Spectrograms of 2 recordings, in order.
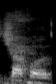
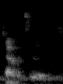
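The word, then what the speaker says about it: Tchoupitoulas: And if I can pronounce the name of the street they're on, I tell you to go there. It's Chapalo or something like that? Chapatulas.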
